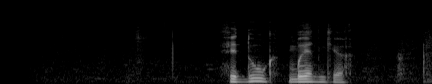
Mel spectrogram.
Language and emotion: Russian, neutral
